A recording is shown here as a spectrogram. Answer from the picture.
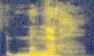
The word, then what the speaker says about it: mga: Like that word right there, MGA, that's pronounced manga.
